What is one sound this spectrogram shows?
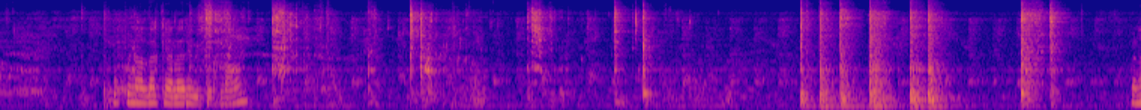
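A metal spoon scrapes and clinks against a pot.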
